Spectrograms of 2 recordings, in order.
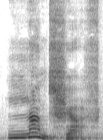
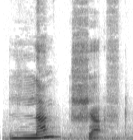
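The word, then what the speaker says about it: Landschaft: next word landscape the L shaft take note the D in the middle of the word is pronounced as T So L shaft the next word is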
